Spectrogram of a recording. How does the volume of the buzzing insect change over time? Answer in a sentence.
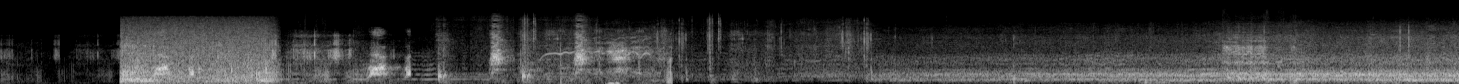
The loudness of the buzzing insect goes up.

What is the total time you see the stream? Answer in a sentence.
You can't hear the stream here.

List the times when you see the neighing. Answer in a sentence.
You can hear the neighing from 1.2 to 2.9 s, from 5.2 to 6.8 s and from 12.2 to 13.0 s.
